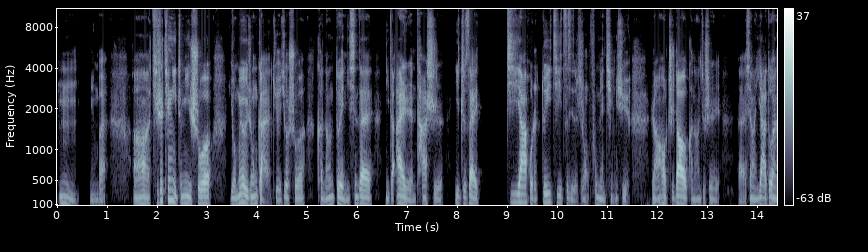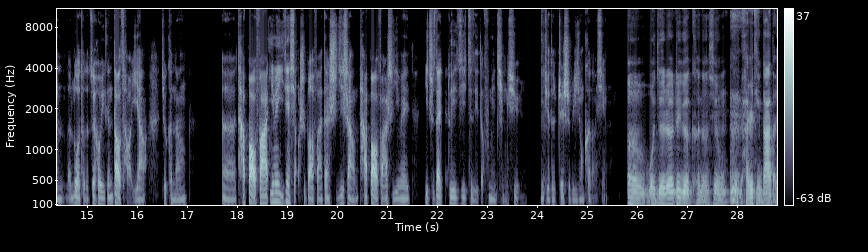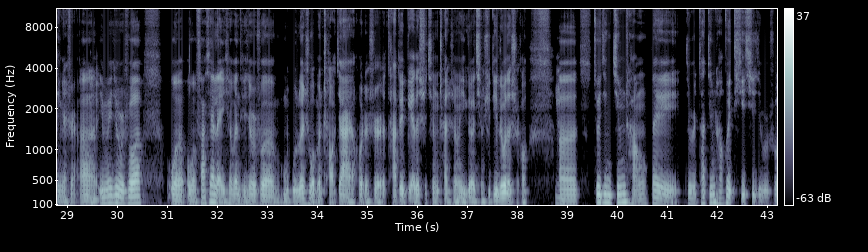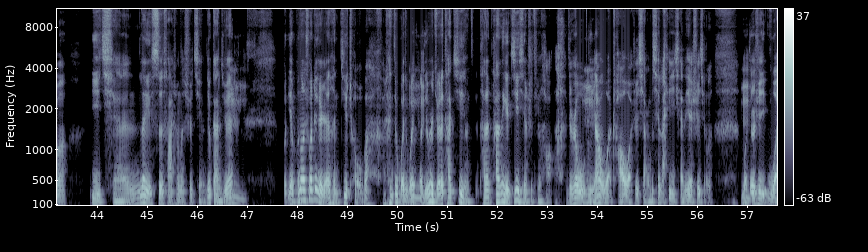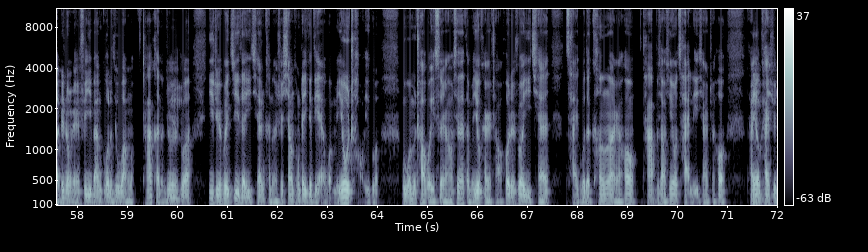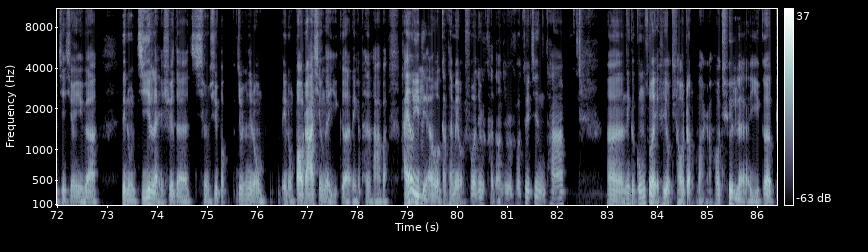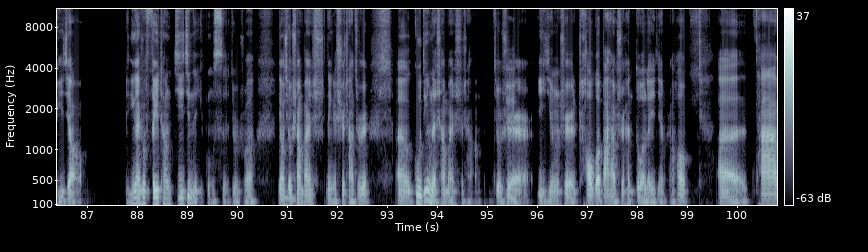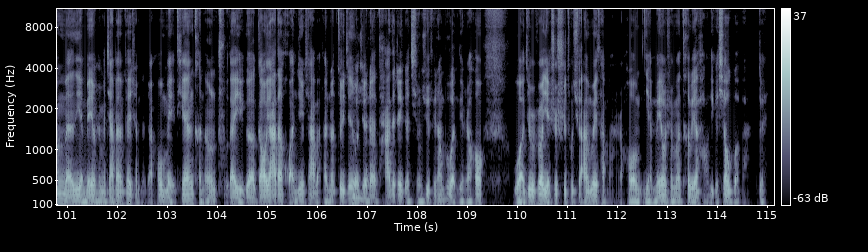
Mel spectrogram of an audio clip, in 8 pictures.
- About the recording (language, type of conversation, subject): Chinese, advice, 我该如何支持情绪低落的伴侣？
- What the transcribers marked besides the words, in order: other background noise; cough; teeth sucking; teeth sucking; tapping; chuckle; chuckle; laughing while speaking: "来"; teeth sucking; teeth sucking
